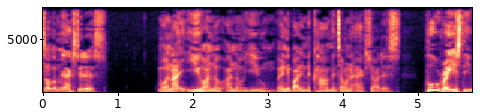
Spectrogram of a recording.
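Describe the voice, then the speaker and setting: A man talks at a very fast pace with lively intonation. His tone is dark and mellow and somewhat breathy. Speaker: podcast co-host. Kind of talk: casual chat.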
